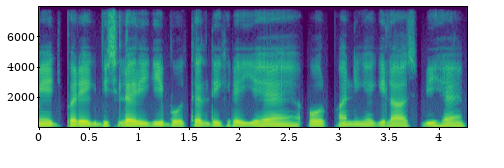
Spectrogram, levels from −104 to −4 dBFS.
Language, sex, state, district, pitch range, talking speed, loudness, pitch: Hindi, male, Uttar Pradesh, Shamli, 100-105 Hz, 210 wpm, -18 LUFS, 100 Hz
